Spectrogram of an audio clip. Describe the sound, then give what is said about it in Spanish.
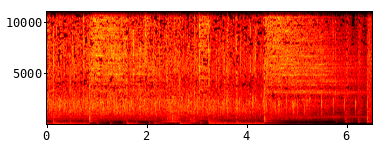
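Sustained applause from a crowd for a band, a dense, steady wash of clapping that holds for several seconds over a low rumbling hum before thinning slightly toward the end. “Un aplauso.”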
